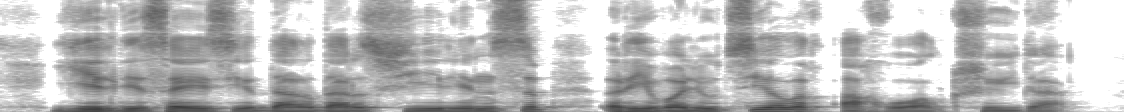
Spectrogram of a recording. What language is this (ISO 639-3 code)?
kaz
